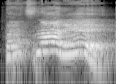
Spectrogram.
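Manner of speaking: high, loud retort over the shoulder; yelling back. A narrator's reading. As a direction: yell it back across the playground. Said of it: "I yelled back".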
